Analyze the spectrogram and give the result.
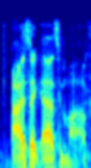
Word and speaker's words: Isaac Asimov: Anyway, so that's something – hey, if you want to look it up, A-S-I-M-O-V, Asimov's three laws – and I'm probably saying that terrible. How did you say it earlier? – Isaac Asimov. – There you go.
